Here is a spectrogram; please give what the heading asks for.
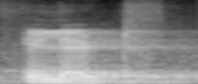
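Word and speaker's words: islet: इलेट, ठीक है, यस, इजलेट नहीं पड़ेगा, इलेट, तो यस के बाद यल आ गया तो इसलिए साइलेंट है।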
